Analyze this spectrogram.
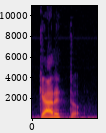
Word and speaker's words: character: each nation its present character. So you see the word character. I have the letter CH and it's pronounced as K. I don't say character, I say it character.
